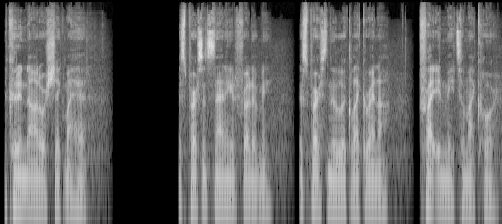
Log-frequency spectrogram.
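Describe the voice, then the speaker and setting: Low-voiced man reading a visual novel. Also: flat delivery, normal speed, a little hiss or hum. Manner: dramatic, sweary reactions. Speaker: streamer playing a visual novel. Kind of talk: reading game narration aloud with casual reactions. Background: game music.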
